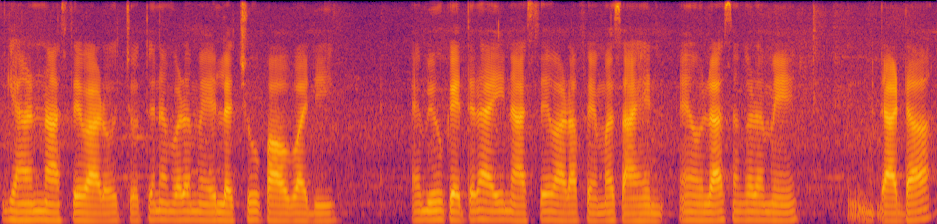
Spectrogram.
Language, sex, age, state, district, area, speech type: Sindhi, male, 18-30, Maharashtra, Thane, urban, spontaneous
